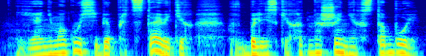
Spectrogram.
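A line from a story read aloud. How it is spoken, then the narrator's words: Whispering. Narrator (Russian): прошептал он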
